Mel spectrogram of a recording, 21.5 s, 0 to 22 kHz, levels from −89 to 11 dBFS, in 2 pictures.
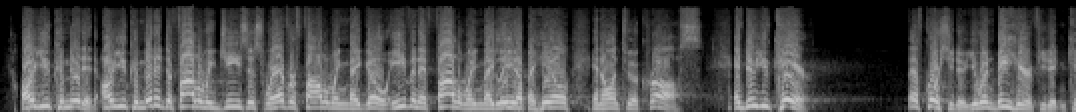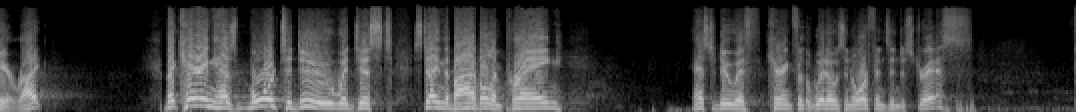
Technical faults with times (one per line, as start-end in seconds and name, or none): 0.00-21.52 hard clipping
0.69-0.71 lost packet rebuilt from error correction
7.39-7.45 lost packet rebuilt from error correction
13.89-13.91 lost packet rebuilt from error correction
15.01 lost packet rebuilt from error correction
18.77-18.83 short concealed packet loss
18.81-18.91 lost packet rebuilt from error correction
20.07-20.12 short concealed packet loss
20.10 lost packet rebuilt from error correction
